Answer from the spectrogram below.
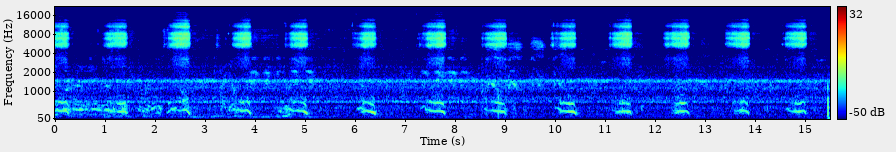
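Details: English Brindle Bulldog puppy about 6-7 weeks old sleeping peacefully, small snore: soft, regular snuffling snores with a hissing, whistly edge, about 50 a minute; light snoring.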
